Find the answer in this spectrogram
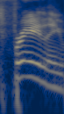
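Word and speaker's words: Frehley: It's Freley, right? And I say it wrong, but it's always like Freely feels so easy to say. Frele is how you say it, right?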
